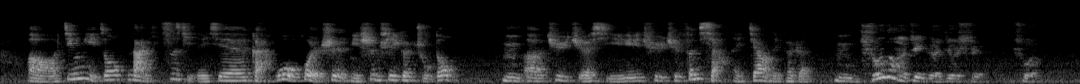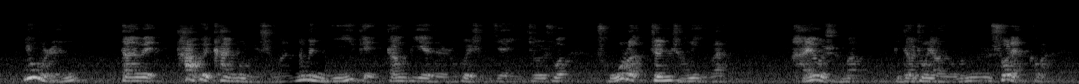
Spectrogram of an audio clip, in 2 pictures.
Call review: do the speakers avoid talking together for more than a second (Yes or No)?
Yes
